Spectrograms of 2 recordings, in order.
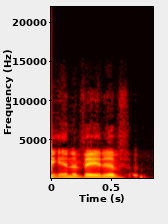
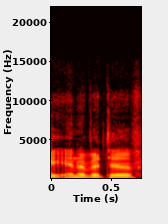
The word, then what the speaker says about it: innovative: the US UK divide Americans tend to say Innovative the people in the UK tend to say Innovative um but what you'll often find if someone does vary the pronunciation they might have one pronunciation where they use the adjective before a a noun say Innovative solution and they might have a different one if it comes after a verb so that is innovative something like that and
